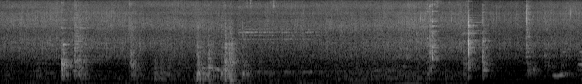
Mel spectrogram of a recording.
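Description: Drumstick pieces frying in a kadai with a steady sizzle, broken by sharp clinks and knocks of steel utensils and containers: a cluster about three seconds in and a few single ones near the end.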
